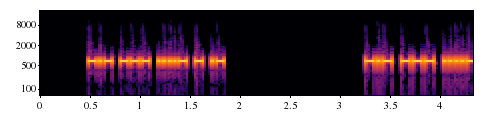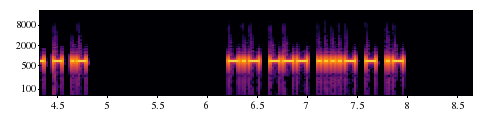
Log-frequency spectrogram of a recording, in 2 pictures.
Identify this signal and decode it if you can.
Morse code, heard as a keyed tone, about 38 wpm, 700 Hz. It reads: KO4TA KO4TA KO4TA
